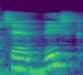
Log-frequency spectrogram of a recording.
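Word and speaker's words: CHKDSK: Hago un check disk a G. Un check disk es para comprobar el disco. Hago check, que se escribe así, CHK y disk, ¿no? CHK, DSK. G dos puntos.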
